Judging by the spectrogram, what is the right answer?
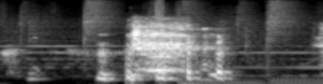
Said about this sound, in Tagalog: Parang, alam mo, natatakot ako pag umuubo ka.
